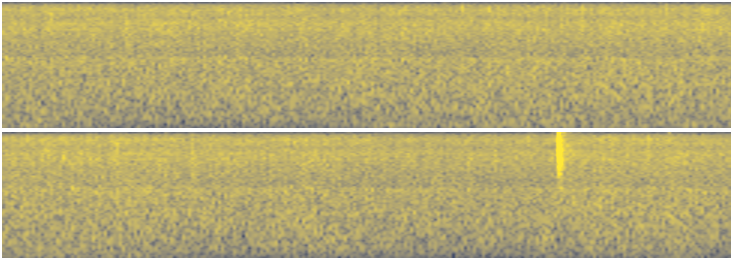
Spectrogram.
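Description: A waterfall in the video game Indiana Jones and the Great Circle, a steady loud broadband rush of falling water that holds unchanged throughout, with one tiny click near the end.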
